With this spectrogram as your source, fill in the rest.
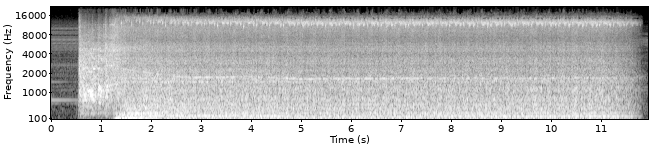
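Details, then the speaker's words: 2000 Silverado 1500 Z71 5.3 V8 with all rotating parts new except the crank pulley and alternator, but the belt unchanged: a steady high squeal rides over the idle. Serpentine belt squeal. "okay the squealing is still there um I'm baffled everything that rotates is brand new except for the crank uh and the alternator"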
